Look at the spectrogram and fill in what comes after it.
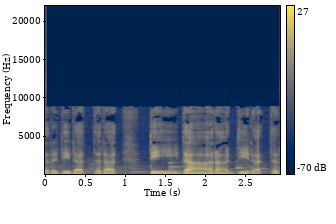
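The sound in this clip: A voice imitates a syncopated cakewalk rhythm, singing bouncy 'da' syllables in short clipped notes with a few longer held ones, and the pitch moves up and down.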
